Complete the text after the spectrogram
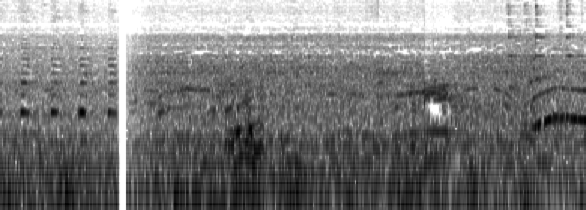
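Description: A heavy truck engine rumbles as the truck drives past.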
